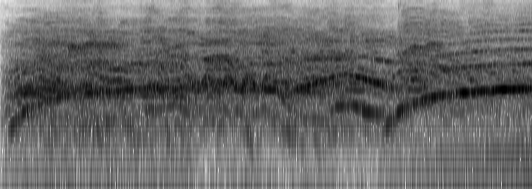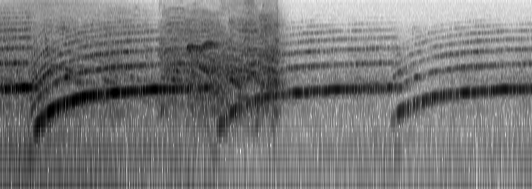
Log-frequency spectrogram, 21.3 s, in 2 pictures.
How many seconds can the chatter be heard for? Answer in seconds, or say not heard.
16 s.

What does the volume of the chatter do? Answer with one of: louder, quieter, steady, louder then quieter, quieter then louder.
quieter then louder.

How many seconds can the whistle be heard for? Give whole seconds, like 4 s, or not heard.
3 s.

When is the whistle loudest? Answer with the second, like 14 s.
15 s.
